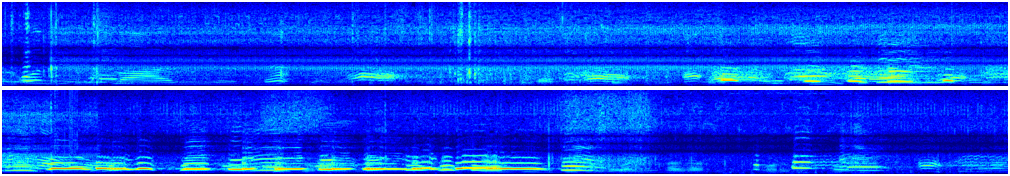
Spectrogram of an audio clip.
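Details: Flock of whooper swans waiting for food in winter at Hakuchodai Sebatto, Onuma and Konuma lakes, Japan: many overlapping bugling, nasal honks, building to a dense chorus of rapid repeated trumpeting notes, then thinning out.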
